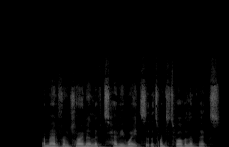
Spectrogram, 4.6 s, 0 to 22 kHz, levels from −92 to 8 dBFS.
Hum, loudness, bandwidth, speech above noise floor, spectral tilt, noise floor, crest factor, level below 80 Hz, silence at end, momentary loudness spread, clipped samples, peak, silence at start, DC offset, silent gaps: none; -53 LUFS; 13.5 kHz; over 37 dB; -4.5 dB/octave; under -90 dBFS; 18 dB; -88 dBFS; 0.25 s; 6 LU; under 0.1%; -36 dBFS; 0.85 s; under 0.1%; none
